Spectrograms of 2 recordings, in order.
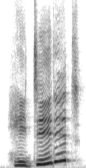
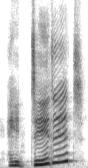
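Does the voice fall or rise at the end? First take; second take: rise; rise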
